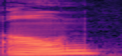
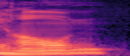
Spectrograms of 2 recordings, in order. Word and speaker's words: hone: it my Latino that's always pronounced it own like is it really hone h o NE e yeah it's yeah hone hone what I don't know how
